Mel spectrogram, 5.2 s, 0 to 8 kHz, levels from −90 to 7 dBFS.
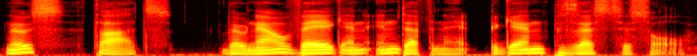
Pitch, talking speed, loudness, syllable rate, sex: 110 Hz, 140 wpm, -20 LUFS, 4.7 syllables/s, male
